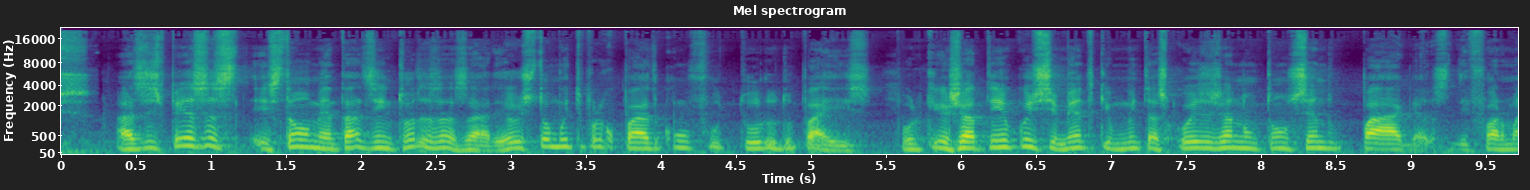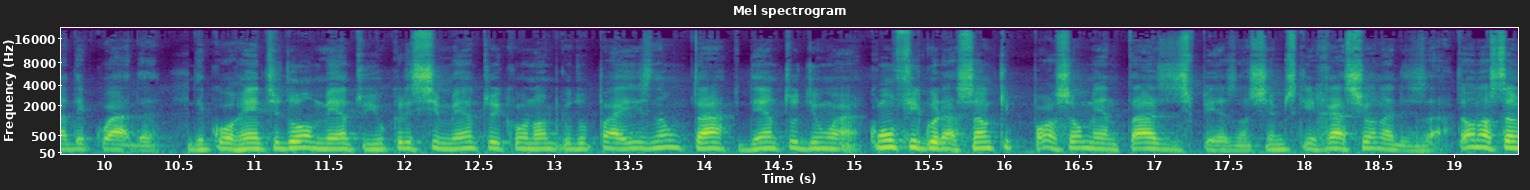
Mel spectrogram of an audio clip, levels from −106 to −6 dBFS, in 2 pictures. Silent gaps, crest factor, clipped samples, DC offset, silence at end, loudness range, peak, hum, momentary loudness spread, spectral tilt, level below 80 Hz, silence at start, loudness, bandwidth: none; 18 dB; under 0.1%; under 0.1%; 0 s; 1 LU; -6 dBFS; none; 8 LU; -5 dB/octave; -52 dBFS; 0 s; -25 LUFS; over 20 kHz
